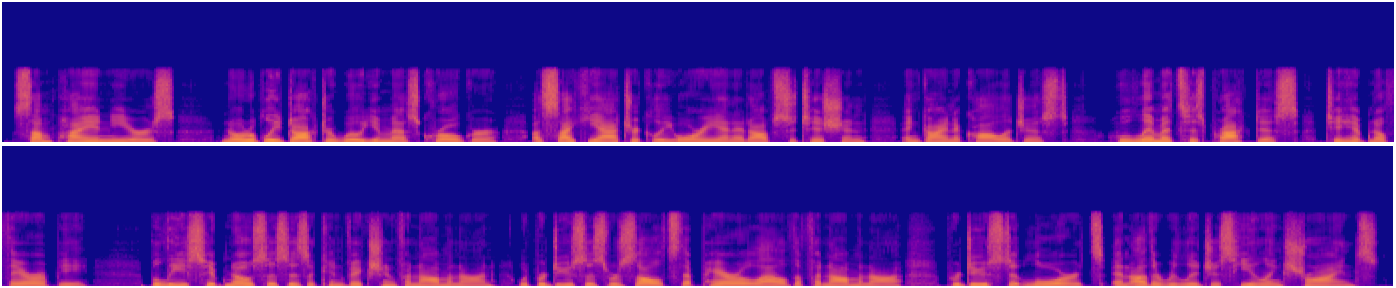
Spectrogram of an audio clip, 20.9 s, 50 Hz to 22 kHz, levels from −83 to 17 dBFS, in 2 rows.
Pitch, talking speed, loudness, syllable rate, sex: 195 Hz, 115 wpm, -21 LUFS, 4.9 syllables/s, female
